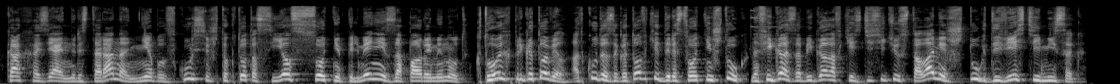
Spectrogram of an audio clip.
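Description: Sarcastic male commentator, higher-pitched voice. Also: lively intonation, fairly quick, few pauses, faint music behind. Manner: nitpicking, sarcastic. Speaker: video narrator listing film mistakes. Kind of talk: scripted comedic commentary.

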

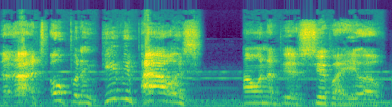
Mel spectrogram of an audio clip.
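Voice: medium pitch, expressive, a little fast, bright, forceful tone, reverberant, soft background music. An amateur dubber improvising a comedy fan dub in a rambling, silly way.

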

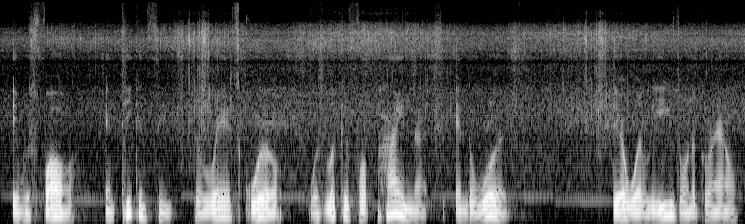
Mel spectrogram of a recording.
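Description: A man hosting and narrating a children's story in a deliberate, expressive manner. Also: fairly low pitch, breathy edge. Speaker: storyteller, host.

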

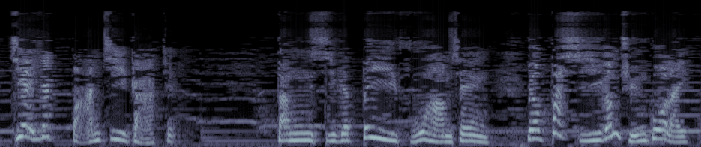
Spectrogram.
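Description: A woman narrating a radio drama as a storyteller, with Hong Kong Cantonese speech. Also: mid-range voice. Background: music.

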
